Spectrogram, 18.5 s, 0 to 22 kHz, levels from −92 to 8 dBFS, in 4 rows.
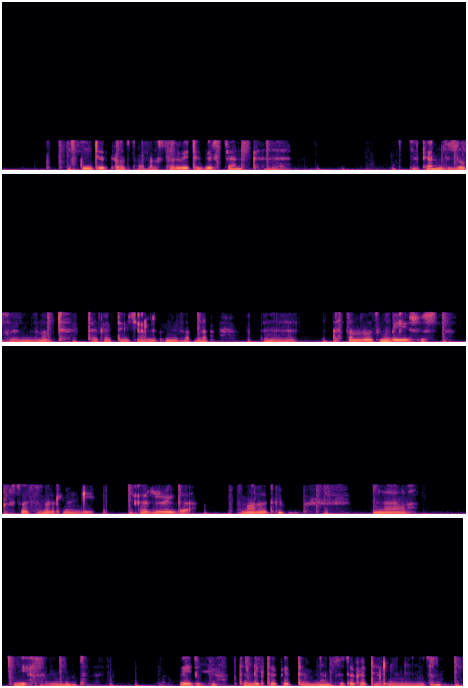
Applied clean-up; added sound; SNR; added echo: neural diffusion model UNIVERSE++.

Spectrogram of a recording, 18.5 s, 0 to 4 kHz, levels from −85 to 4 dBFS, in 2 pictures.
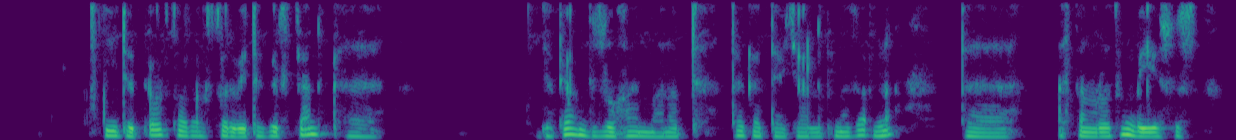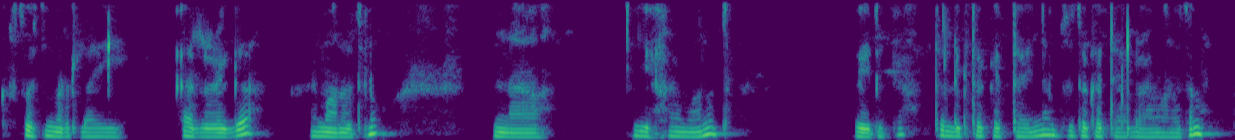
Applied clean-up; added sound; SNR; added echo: none; none; none; none.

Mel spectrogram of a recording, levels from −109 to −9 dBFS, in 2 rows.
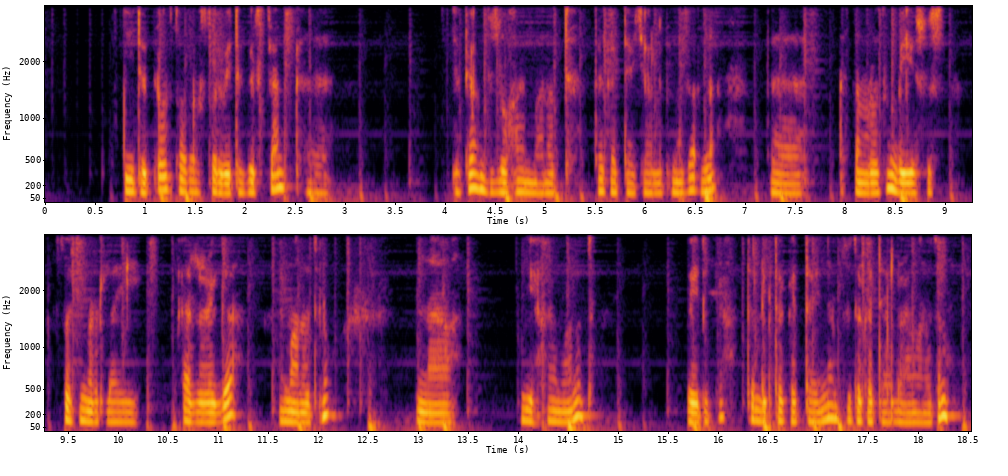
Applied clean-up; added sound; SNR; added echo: neural mask model RNNoise.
